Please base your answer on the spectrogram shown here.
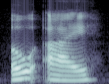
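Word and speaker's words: Oisín: Oisin. Oisin. Right. So if you don't know anything about Gaelic, yeah, it looks like Oisin. But that doesn't change the fact that it's a name with a set pronunciation.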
